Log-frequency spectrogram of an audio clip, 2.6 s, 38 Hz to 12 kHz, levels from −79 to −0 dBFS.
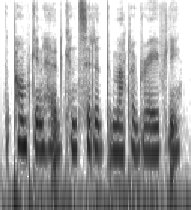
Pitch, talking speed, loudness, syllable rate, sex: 200 Hz, 140 wpm, -19 LUFS, 6.1 syllables/s, female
